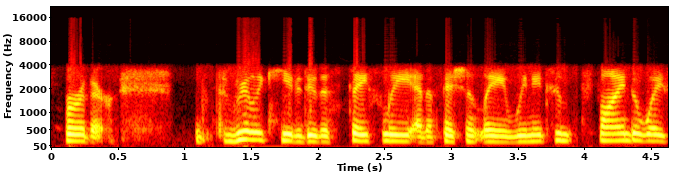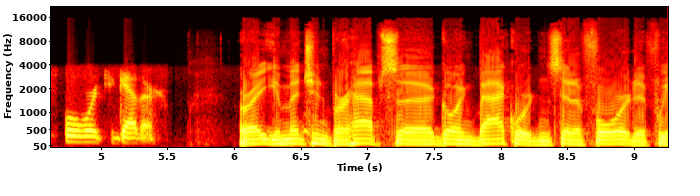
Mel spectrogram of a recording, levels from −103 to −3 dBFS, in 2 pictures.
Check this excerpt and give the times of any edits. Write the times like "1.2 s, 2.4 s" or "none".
none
